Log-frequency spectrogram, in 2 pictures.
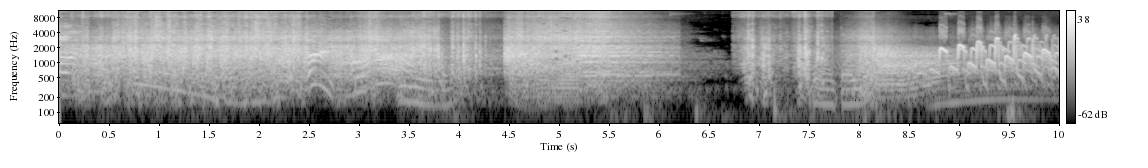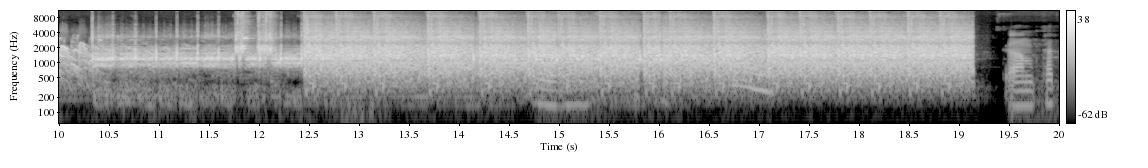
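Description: Busy comedy-sketch soundtrack: voices mixed with dense, rapid crackling sound effects. A rising warble comes about nine seconds in, followed by a steady high tone for about two seconds. The sound cuts off suddenly about a second before the end.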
